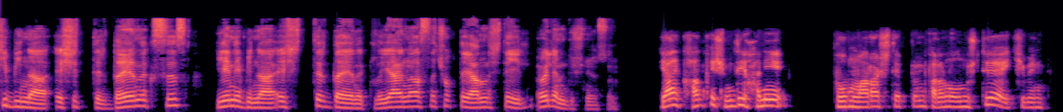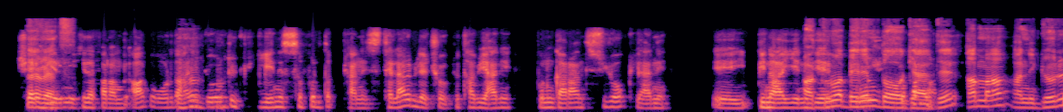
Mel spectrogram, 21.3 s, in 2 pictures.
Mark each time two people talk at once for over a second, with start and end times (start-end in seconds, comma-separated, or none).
18.6-20.0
